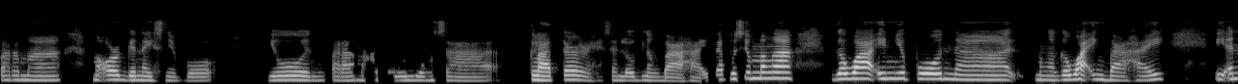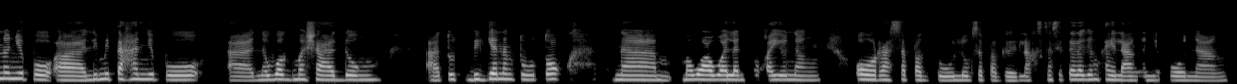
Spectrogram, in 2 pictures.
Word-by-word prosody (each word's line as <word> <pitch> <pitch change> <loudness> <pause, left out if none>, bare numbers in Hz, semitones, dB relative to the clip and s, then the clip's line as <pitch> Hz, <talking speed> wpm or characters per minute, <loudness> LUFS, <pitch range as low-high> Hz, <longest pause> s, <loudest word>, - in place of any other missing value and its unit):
para 205 +1 -5
ma, 195 0 -2 0.4
ma-organize 200 -4 +1
niyo 180 - -8
po, 175 0 -6 0.7
'yon 195 -1 +1
para 185 0 -4
makatulong 190 -1 -7
sa 175 -1 -8 0.4
clutter 205 -1 +4 0.2
sa 195 - -9
loob 185 0 -3
ng 180 -2 -6
bahay. 165 -1 -3
Tapos 235 +3 -1
yung 280 0 +2
mga 280 0 +8 0.4
gawain 265 +2 +8
nyo 275 -1 +2
po 255 -1 +7
na, 215 -3 +1 0.3
mga 205 -2 -3
gawaing 230 -1 +5
bahay, 200 +4 -2 0.5
i-ano 255 +4 +1
nyo 270 0 +1
po, 220 -3 0
ah, 200 -1 +1
limitahan 240 +2 -1
nyo 240 - 0
po, 210 -1 -1 0.5
ah, 185 -1 -5
na 210 0 -2
huwag 225 -1 +1
masyadong, 210 -1 -1 0.5
ah, 190 0 -4
tut 235 +1 -5
bigyan 245 +3 +2
ng 230 - -13
tutok 230 +3 -1 0.5
na 210 -1 -1 0.3
mawawalan 220 -1 +3
po 220 - -19
kayo 210 0 0
ng 200 -1 -6 0.4
oras 215 -3 +1
sa - - -7
pagtulog, 190 -1 -4
sa 210 - -7
pag-relax, 185 -1 -8
kasi 210 0 -10
talagang 225 0 -1
kailangan 195 -3 -3
nyo 195 0 -10
po 190 -1 -2
ng, 180 -1 -9
210 Hz, 135 wpm, -23 LUFS, 190-225 Hz, 0.7 s, mga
